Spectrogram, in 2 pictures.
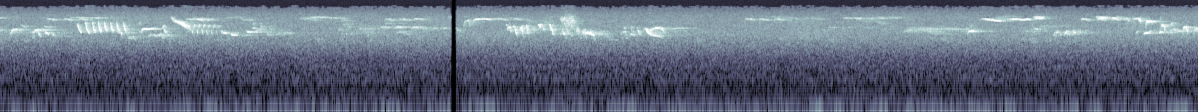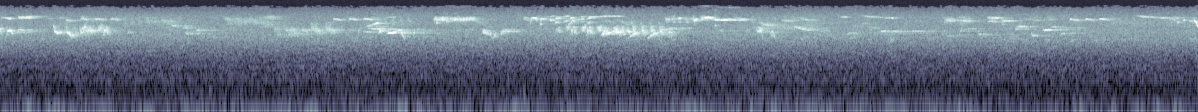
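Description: Faint birdsong: many short chirps, rapid trills and sliding whistles from small birds, in busier spells with quieter gaps between.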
